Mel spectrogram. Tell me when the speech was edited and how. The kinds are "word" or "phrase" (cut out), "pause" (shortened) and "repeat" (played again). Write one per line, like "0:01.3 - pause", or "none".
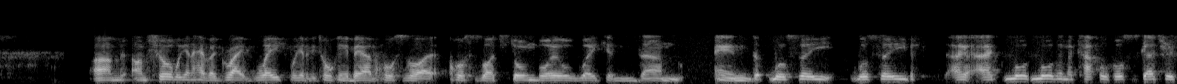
0:09.1 - word
0:10.3 - repeat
